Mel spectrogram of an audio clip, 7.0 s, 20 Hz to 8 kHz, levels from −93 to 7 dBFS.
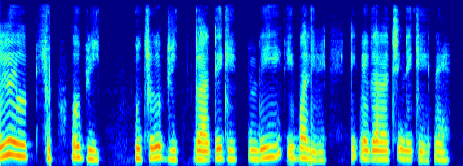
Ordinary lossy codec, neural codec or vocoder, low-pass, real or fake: none; codec, 44.1 kHz, 1.7 kbps, Pupu-Codec; 7.2 kHz; fake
